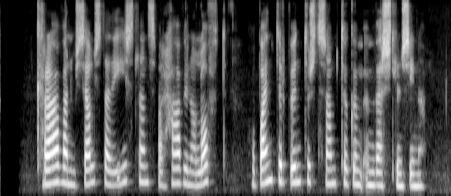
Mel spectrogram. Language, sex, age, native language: Icelandic, female, 30-39, Icelandic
